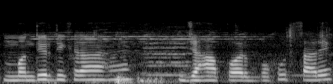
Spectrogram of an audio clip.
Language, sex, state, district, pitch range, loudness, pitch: Hindi, male, Bihar, West Champaran, 190-215 Hz, -19 LUFS, 200 Hz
